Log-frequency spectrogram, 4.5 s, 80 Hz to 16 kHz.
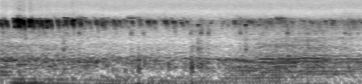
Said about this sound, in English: Very big flock. 50 crossbills.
